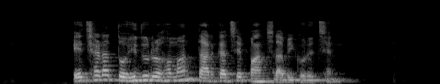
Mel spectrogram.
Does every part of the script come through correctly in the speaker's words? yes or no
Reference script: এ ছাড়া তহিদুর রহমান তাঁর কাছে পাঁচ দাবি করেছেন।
yes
